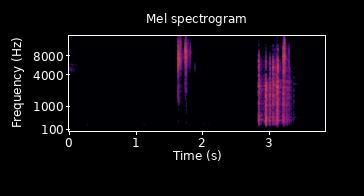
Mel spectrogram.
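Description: Dice roll in a tabletop wargame, two short clattering bursts of plastic dice tumbling on a hard surface, close and crisp against quiet.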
